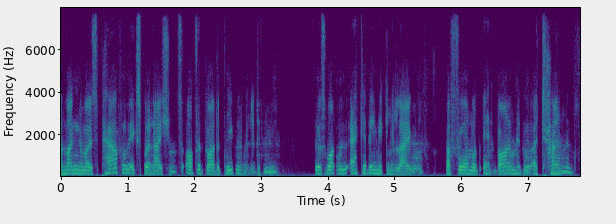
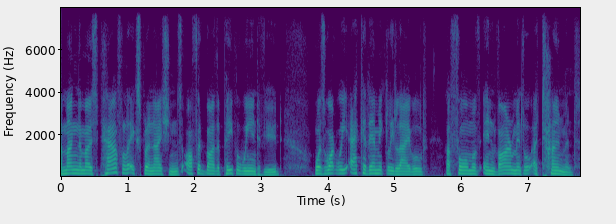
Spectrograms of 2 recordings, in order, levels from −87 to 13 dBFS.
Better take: second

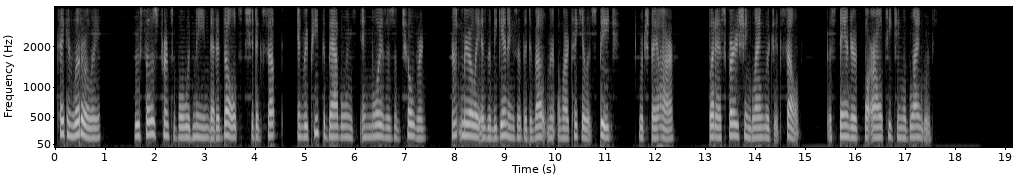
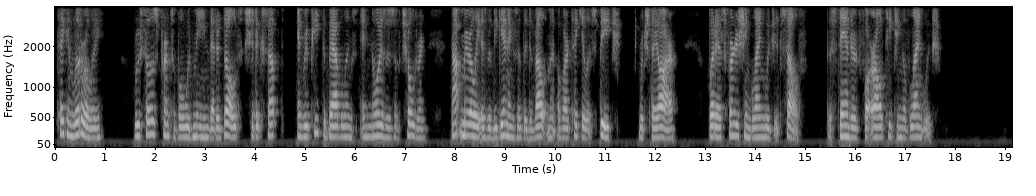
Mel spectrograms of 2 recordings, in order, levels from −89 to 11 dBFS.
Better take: second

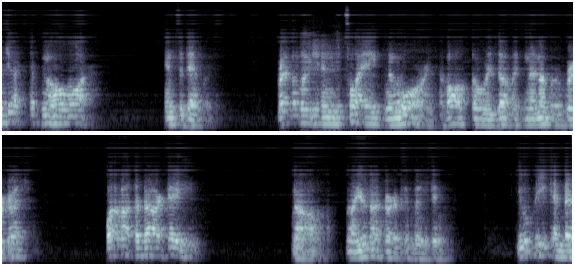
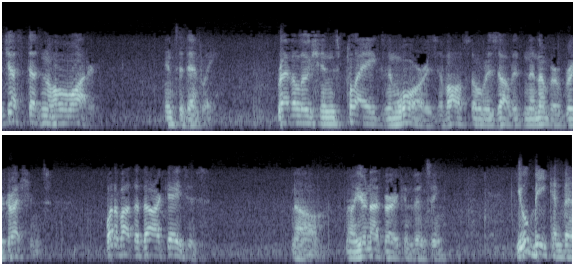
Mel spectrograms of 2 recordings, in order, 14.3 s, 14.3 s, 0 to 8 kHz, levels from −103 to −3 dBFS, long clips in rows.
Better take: second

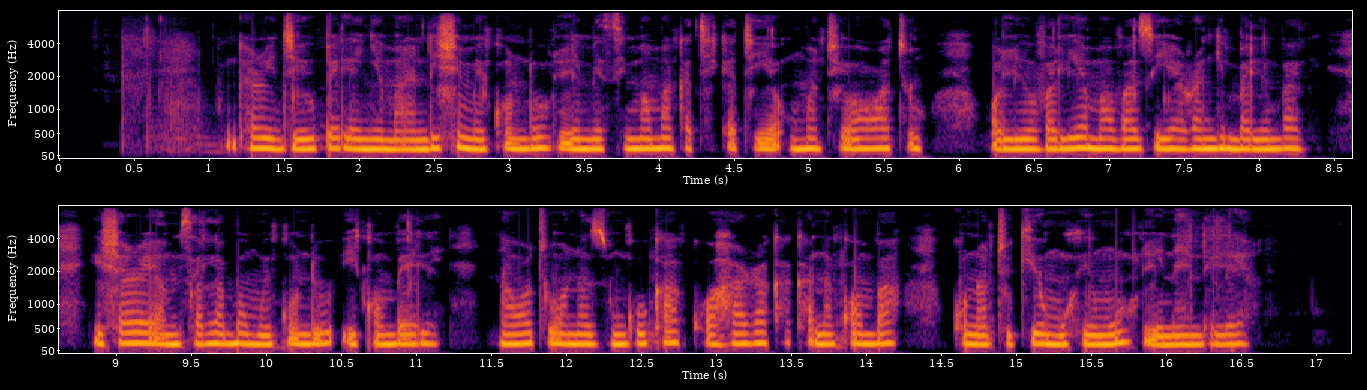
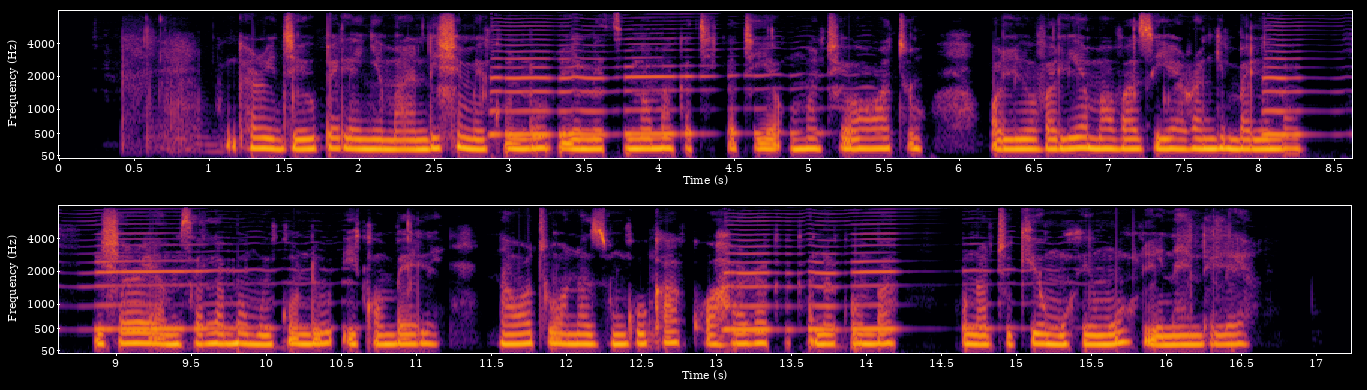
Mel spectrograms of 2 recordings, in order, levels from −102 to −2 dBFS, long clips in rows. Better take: first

